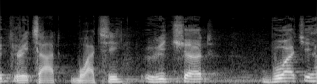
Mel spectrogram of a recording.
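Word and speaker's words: Boakye: Boachi, how do you spell that? B-O-A K-Y-E. Boake, okay.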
